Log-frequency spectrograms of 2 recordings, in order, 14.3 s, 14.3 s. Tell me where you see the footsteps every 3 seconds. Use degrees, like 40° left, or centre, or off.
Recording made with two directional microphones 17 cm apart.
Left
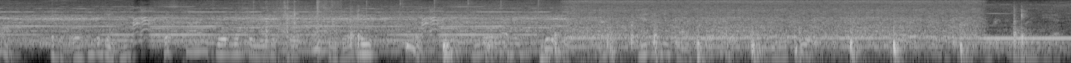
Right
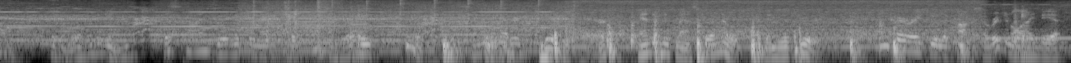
off, 50° left, 20° right, centre, 50° left.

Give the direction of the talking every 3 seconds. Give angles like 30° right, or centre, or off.
50° left, 30° left, centre, 30° right, 50° right.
